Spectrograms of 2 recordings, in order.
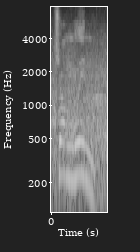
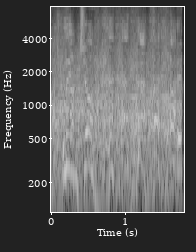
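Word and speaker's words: Lin Jong: Chopped off, though, by Chong Lin. That's not Chong Lin. He's the music director of Channel 9. Lin Chong.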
